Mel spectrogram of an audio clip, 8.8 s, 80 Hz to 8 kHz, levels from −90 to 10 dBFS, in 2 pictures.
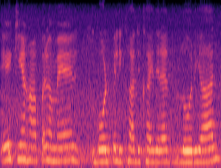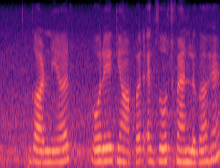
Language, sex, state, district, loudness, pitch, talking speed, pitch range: Hindi, female, Haryana, Rohtak, -15 LUFS, 210 Hz, 145 wpm, 205-225 Hz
